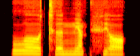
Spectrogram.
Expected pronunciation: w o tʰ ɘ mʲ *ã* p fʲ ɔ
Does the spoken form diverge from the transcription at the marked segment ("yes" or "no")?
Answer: no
